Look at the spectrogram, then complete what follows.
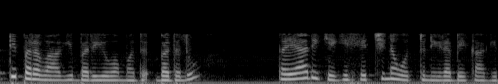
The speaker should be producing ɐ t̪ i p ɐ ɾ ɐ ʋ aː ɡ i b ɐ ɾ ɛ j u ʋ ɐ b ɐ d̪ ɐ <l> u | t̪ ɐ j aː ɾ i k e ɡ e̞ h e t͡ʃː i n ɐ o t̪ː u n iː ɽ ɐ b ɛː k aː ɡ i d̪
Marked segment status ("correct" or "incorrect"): correct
